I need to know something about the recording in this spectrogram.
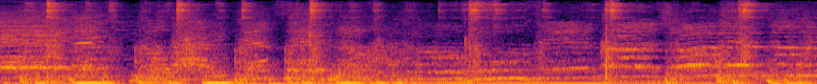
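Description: Children's gospel choir singing over a steady bass line, with a tambourine struck on the beat about twice a second.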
